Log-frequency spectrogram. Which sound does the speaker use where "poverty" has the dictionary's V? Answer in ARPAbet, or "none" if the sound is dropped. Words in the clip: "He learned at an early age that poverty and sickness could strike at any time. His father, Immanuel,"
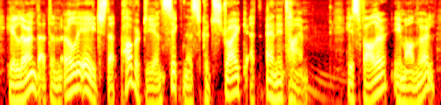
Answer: V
